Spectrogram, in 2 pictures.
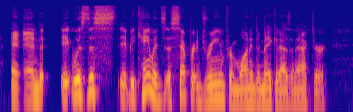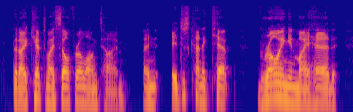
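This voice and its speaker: On a dry, close recording with no echo, a man with an American accent and a plain, everyday voice speaks at a moderate pace and medium pitch, with ordinary pitch variation. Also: quiet background. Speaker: ring announcer; former professional theater actor. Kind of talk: interview answer.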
